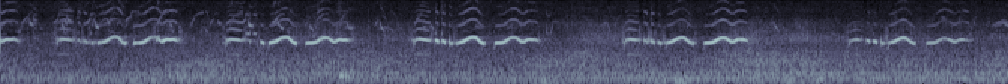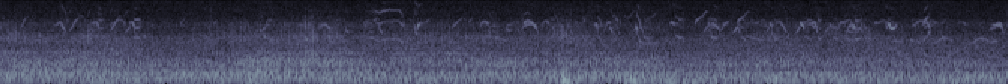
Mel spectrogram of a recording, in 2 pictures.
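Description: A bird calling: about six short warbling notes, spaced further apart as they go and stopping about halfway through, over a steady low background hum.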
